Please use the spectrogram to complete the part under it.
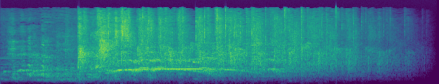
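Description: A small jazz band plays live and the music slowly fades out.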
